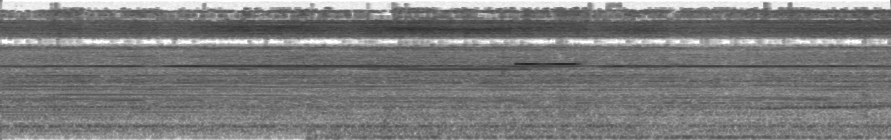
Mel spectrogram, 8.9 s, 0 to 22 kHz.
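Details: Riello 40 F5 oil burner running; steady high-pitched squeal rides over the burner's constant roar and hum; continuous motor squeal, probable cause a worn sealed motor bearing with no lubrication points, unconfirmed.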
